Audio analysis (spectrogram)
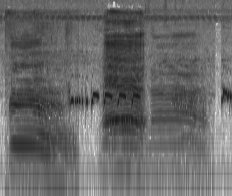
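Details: Tame cattle in a large herd heading up a rural road to the barn, calling to other cattle with drawn-out, low, droning moos that bend in pitch, one after another, with brief high chirps between them.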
